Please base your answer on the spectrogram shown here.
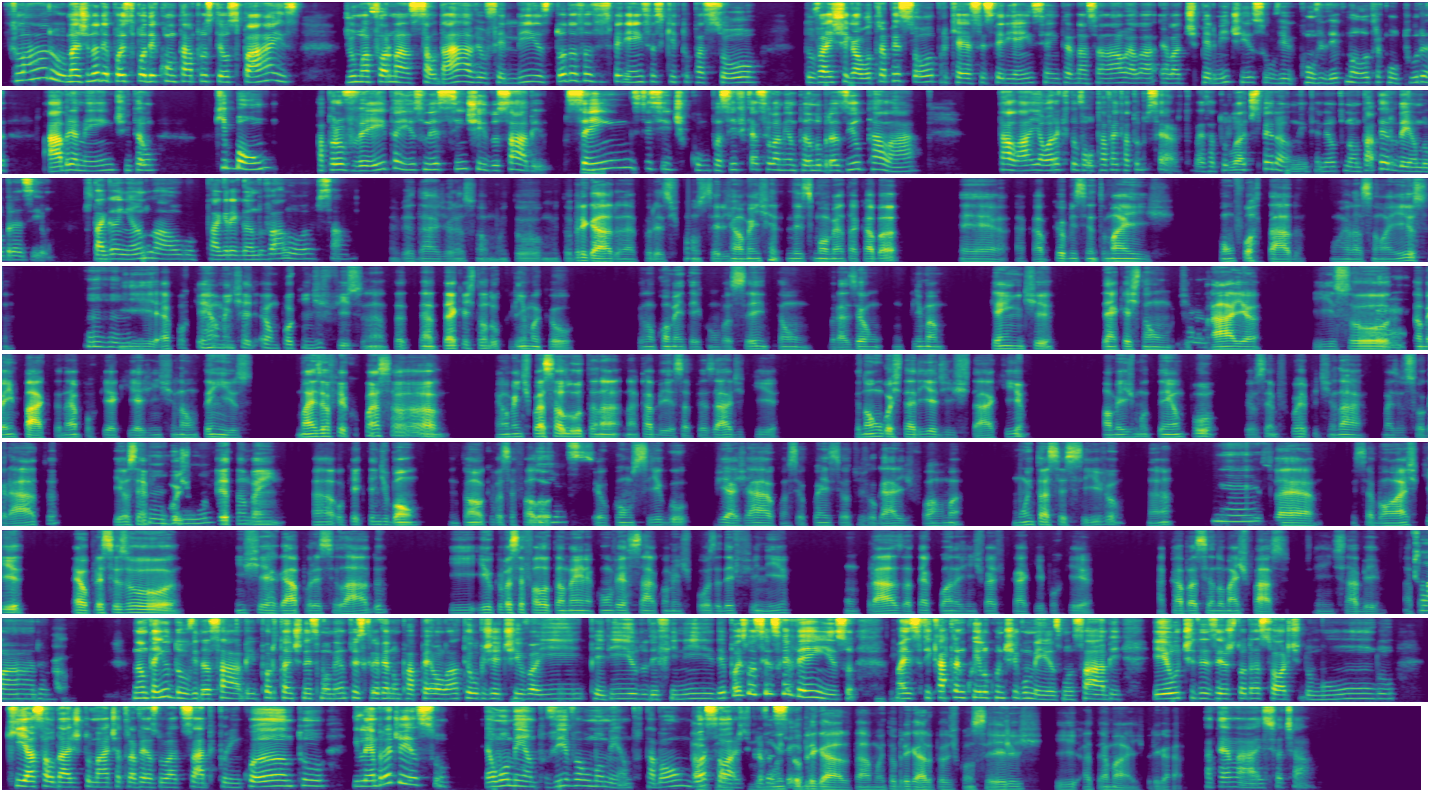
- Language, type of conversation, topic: Portuguese, advice, Como lidar com a saudade intensa de família e amigos depois de se mudar de cidade ou de país?
- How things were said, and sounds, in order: other background noise; tapping; unintelligible speech; unintelligible speech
